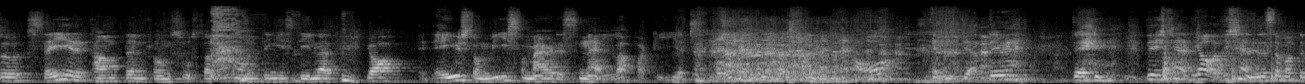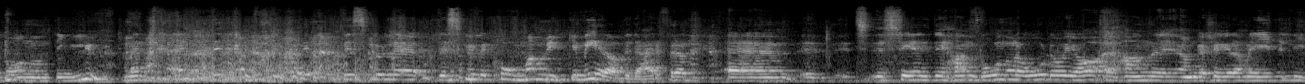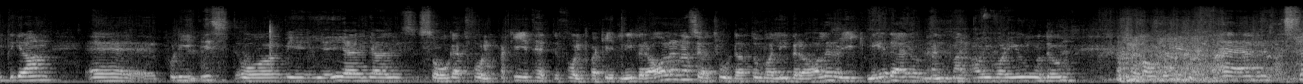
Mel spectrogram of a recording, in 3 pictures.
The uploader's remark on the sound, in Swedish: Dagens avsnitt är den första delen av en inspelning från en lunch med ledarredaktionen som hölls på Playhouse teater.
